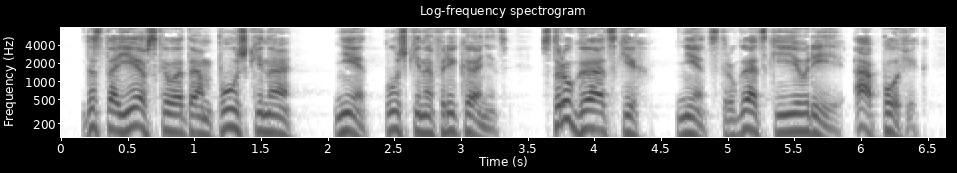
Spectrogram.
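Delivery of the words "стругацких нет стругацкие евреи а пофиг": ordinary delivery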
